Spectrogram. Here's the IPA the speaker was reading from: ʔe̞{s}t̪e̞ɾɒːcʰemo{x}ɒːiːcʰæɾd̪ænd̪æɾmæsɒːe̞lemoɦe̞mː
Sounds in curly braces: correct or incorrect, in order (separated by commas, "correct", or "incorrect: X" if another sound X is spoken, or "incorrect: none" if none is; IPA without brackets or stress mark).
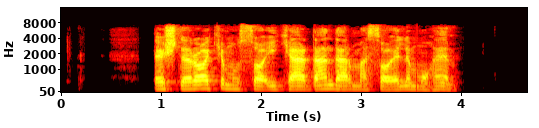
incorrect: ʃ, incorrect: s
